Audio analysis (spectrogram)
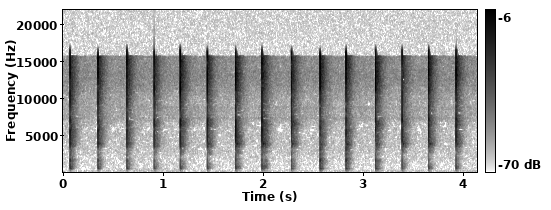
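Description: A single long fingernail taps the solid bamboo back of an oval hairbrush held by its handle, making 16 quiet, bright, dry clicks at a steady pace of about three and a half per second. Each tap is short with almost no ring and has a faint woody tone.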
